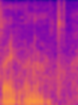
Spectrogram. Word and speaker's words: Psychonauts: It's just Psychonauts.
